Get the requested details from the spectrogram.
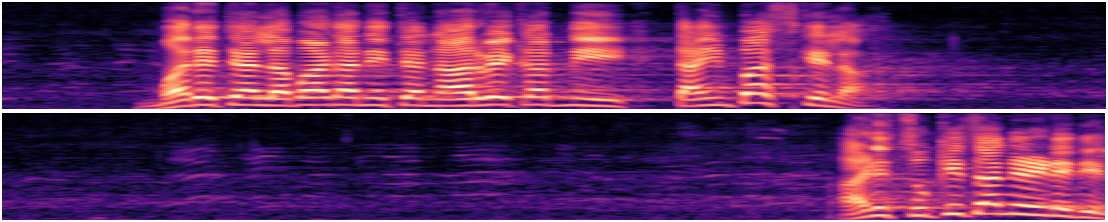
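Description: A man speaks forcefully into a microphone, heard through loudspeakers.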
